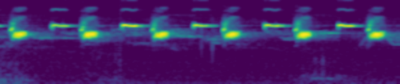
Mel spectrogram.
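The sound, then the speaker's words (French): Great tit singing: a bright, high-pitched two-note phrase repeated many times in an even, quick rhythm, loud and clear with no other sounds around it. “Attention, la mésange charbonnière... Je ne sais pas si vous l'entendez, on l'entend.”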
